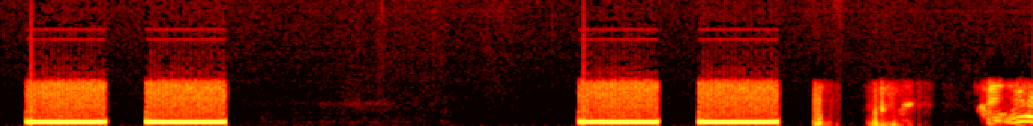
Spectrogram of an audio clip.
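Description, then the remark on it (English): An outgoing call's ringback tone to a listener in Melbourne purrs in two double-ring bursts, a steady low buzzing pulse repeated twice with a pause between, followed by a brief burst of someone answering. “Let's give her a buzz now.”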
